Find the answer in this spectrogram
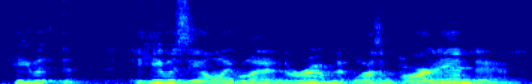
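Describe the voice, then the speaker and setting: An older woman with an Ozark accent telling a family story in an unhurried, homespun way, with asides. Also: on the high side, reverberant.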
